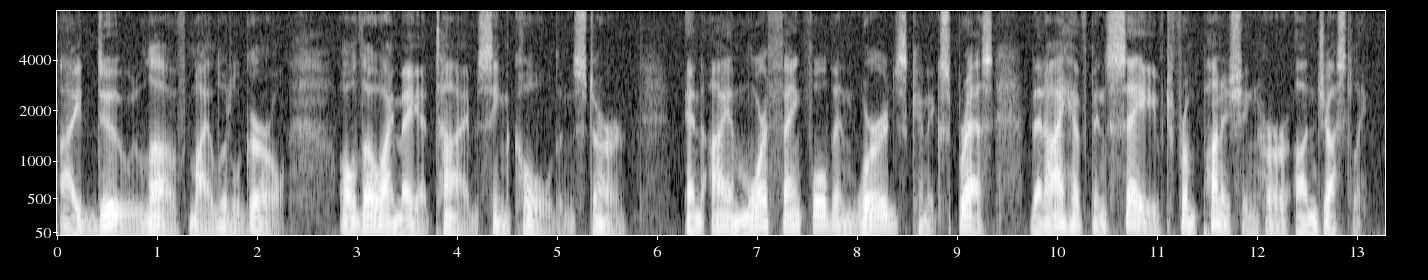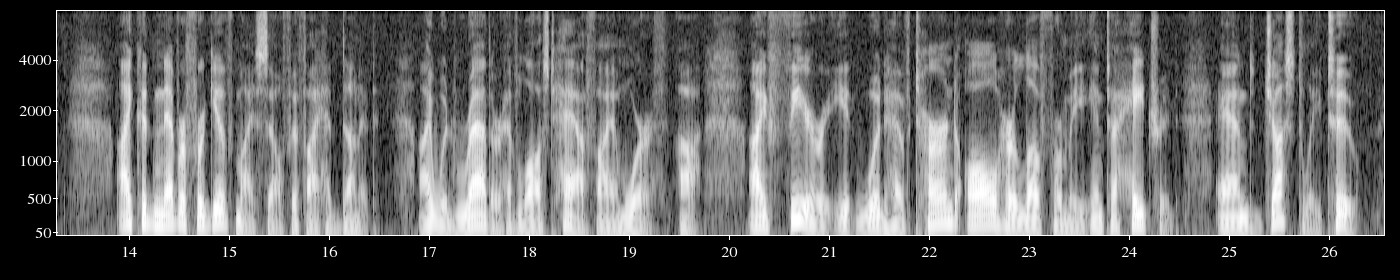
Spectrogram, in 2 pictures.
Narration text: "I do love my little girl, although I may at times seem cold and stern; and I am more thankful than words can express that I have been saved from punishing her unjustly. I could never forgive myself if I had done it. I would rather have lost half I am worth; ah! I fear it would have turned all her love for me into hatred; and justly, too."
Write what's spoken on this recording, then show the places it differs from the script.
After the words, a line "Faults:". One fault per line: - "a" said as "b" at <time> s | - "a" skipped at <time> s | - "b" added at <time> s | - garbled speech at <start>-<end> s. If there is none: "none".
"I do love my little girl, although I may at times seem cold and stern; and I am more thankful than words can express that I have been saved from punishing her unjustly. I could never forgive myself if I had done it. I would rather have lost half I am worth; ah! I fear it would have turned all her love for me into hatred; and justly, too."
Faults:
none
